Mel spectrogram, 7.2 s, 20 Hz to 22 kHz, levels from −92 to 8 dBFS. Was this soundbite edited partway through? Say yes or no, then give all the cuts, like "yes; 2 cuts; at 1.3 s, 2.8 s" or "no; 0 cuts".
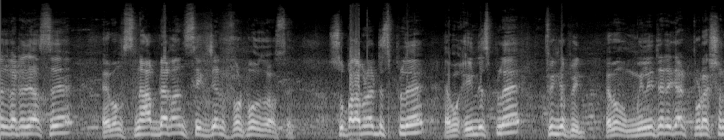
no; 0 cuts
